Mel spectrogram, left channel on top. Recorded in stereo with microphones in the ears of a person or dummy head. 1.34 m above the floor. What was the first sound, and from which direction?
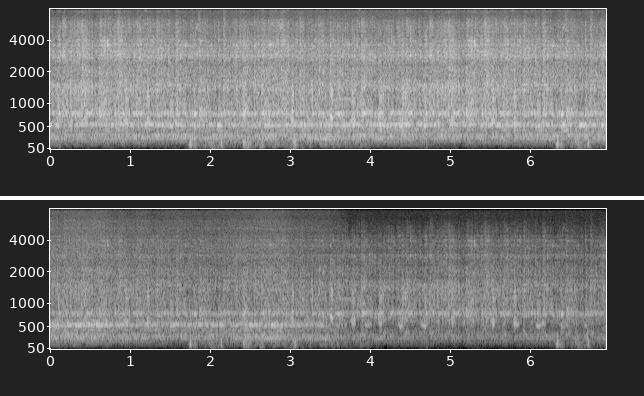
A lawn mower, 80° left.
